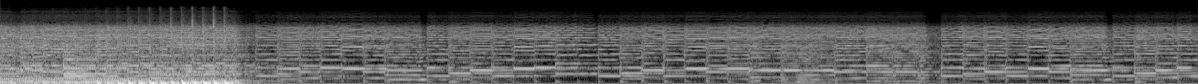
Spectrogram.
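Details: Loud strummed electric guitar music with a heavy, steady beat fills the whole recording, with no barking, whining or other animal sounds.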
